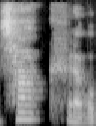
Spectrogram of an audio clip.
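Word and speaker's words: צעק: 원어로는 차크라고 발음이 되는데 이것은 온 마음이 쏟아질 정도로 하나님 앞에서 통곡하는 것을 가리킵니다.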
